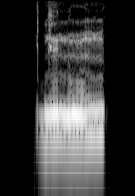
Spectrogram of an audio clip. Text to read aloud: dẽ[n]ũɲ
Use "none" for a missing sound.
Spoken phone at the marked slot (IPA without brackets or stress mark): n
